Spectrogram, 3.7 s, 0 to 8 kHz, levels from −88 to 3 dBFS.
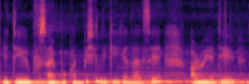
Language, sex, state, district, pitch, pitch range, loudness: Nagamese, female, Nagaland, Dimapur, 230 Hz, 225-235 Hz, -12 LUFS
